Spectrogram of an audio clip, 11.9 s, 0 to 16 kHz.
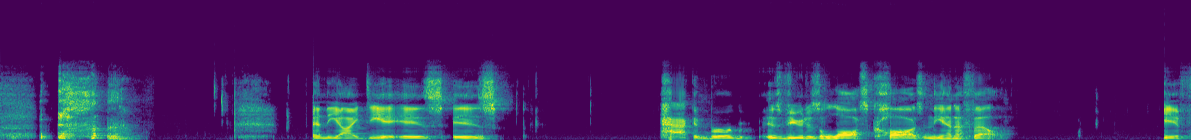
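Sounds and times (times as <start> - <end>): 
person coughing: 0.0 - 1.5
throat noises: 0.0 - 1.5, 2.2 - 3.0
speech: 3.1 - 5.1, 6.8 - 10.1, 11.6 - 11.9.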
